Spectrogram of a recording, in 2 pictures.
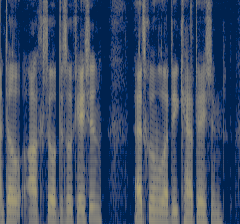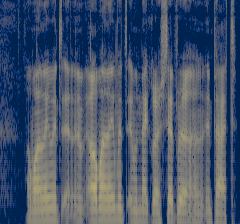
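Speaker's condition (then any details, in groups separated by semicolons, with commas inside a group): Brain injury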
